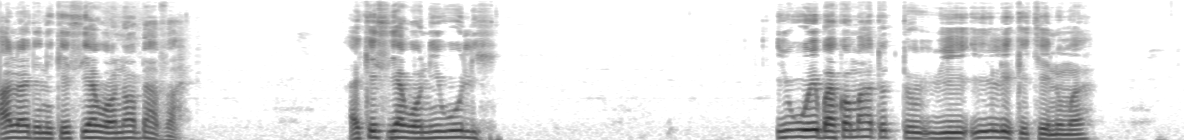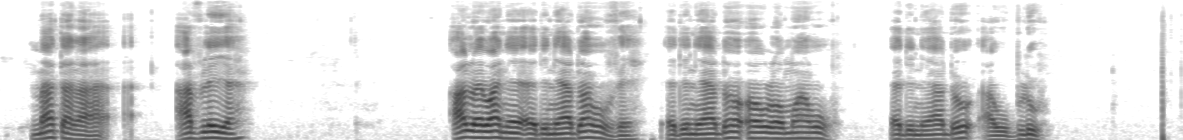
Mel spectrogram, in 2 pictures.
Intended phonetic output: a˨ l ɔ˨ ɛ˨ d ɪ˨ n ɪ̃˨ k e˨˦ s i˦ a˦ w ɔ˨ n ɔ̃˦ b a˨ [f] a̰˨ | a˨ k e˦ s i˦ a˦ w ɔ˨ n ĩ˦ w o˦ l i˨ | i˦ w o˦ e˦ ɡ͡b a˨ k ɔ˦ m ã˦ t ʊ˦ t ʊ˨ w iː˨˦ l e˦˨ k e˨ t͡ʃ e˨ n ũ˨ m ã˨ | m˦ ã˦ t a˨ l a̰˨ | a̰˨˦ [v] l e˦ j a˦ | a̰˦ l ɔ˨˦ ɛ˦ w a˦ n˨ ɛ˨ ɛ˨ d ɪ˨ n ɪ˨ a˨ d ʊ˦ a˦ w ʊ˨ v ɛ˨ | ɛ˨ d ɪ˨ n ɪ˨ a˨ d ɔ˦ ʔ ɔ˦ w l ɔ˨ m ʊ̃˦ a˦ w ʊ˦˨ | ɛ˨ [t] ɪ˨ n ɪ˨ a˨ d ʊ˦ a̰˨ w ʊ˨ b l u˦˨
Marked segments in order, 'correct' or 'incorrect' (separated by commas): incorrect, correct, incorrect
